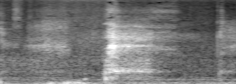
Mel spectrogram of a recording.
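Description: A man breathing close to the microphone, with one sharp breath out about a second in that fades away.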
